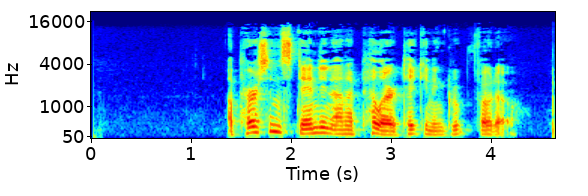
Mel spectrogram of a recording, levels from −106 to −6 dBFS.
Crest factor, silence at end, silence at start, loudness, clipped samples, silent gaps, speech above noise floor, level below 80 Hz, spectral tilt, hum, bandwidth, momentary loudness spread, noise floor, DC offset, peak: 18 dB; 0.4 s; 1.35 s; -19 LUFS; under 0.1%; none; 51 dB; -62 dBFS; -3.5 dB/octave; none; 14.5 kHz; 13 LU; -70 dBFS; under 0.1%; -2 dBFS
